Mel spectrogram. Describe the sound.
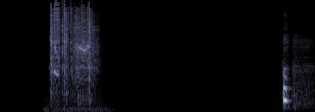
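Camera shutter firing during a close-up photo shoot: a short mechanical burst of about half a second, then silence and one sharp single click at the end, with no talking.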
